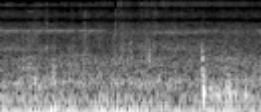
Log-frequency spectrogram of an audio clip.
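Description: Honey bees hum steadily inside an open hive being checked after a killing frost, a soft continuous buzz with faint outdoor noise and a brief knock near the end.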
